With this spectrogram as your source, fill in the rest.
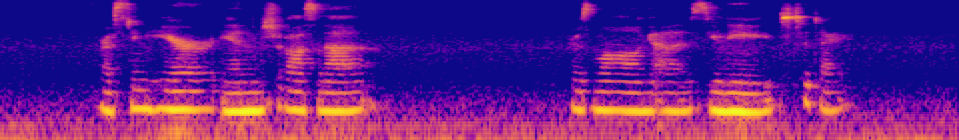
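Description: A woman speaks calmly and softly into a close microphone, in short phrases with long pauses.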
